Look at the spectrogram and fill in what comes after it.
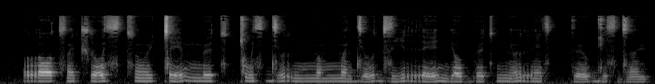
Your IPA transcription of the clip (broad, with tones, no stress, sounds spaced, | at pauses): r ɔ˨ t͡s ə̃˨˩˦ t͡ʃ ɾ o˨˩˦ sʲ t͡s ũ˨ y̯ ǀ e˨˩˦ mː ø˨ t͡s ǀ u˨˩˦ sʲ dʲ u˨˩˦ r mː ə̃˨ mː ə̃˨ dʲ o˨˩˦ u̯ d͡z i˨˩˦ r e˨˩˦ nʲ ɔ˨ u̯ b ø˨ t͡s nʲ ũ˨˩˦ r ĩ˨ s kː ø˨˩˦ u̯ ɡ i˨˩˦ s d͡z ə̃˨ y̯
